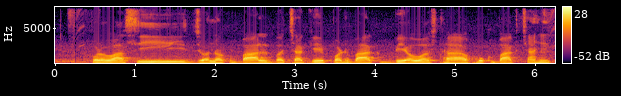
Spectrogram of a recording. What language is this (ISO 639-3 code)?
mai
